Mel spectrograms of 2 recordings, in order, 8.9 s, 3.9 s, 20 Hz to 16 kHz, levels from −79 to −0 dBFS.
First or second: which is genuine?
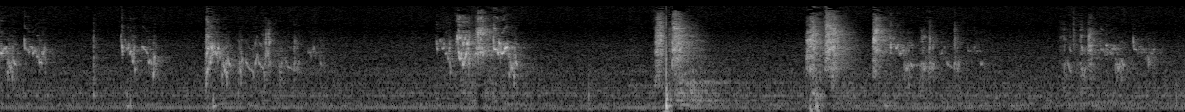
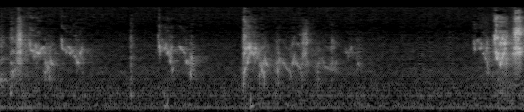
first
